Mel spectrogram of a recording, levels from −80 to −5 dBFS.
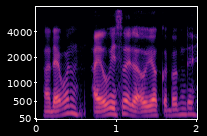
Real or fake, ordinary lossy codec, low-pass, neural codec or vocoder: fake; none; 7.2 kHz; autoencoder, 48 kHz, 32 numbers a frame, DAC-VAE, trained on Japanese speech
